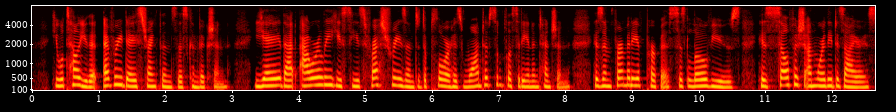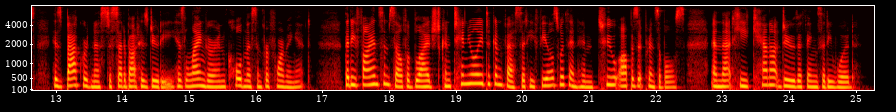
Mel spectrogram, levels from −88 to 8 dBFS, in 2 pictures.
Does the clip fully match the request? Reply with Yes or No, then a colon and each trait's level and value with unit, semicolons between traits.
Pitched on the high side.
Yes: high, 215 Hz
